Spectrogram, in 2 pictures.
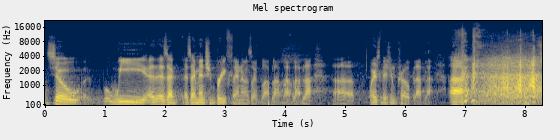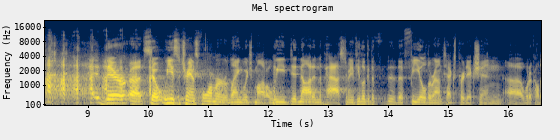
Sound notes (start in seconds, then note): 6.9 audience laughing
